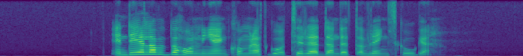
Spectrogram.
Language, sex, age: Swedish, female, 19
